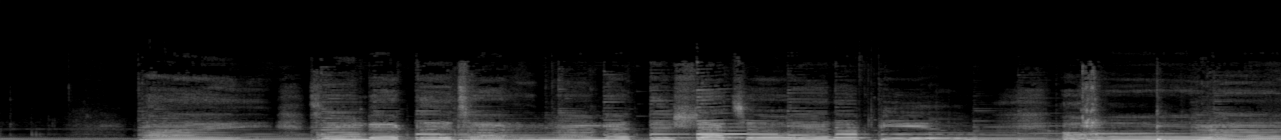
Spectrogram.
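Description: Acoustic guitar playing an instrumental passage: a held chord rings out and fades, then a new chord is struck about a second and a half in, followed by a picked single-note melody and a fresh chord near the end.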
